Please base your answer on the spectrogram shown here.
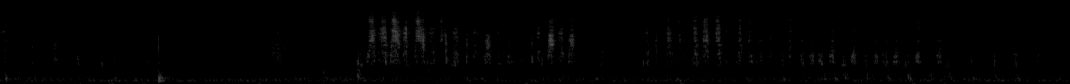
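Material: Wax-coated paper.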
